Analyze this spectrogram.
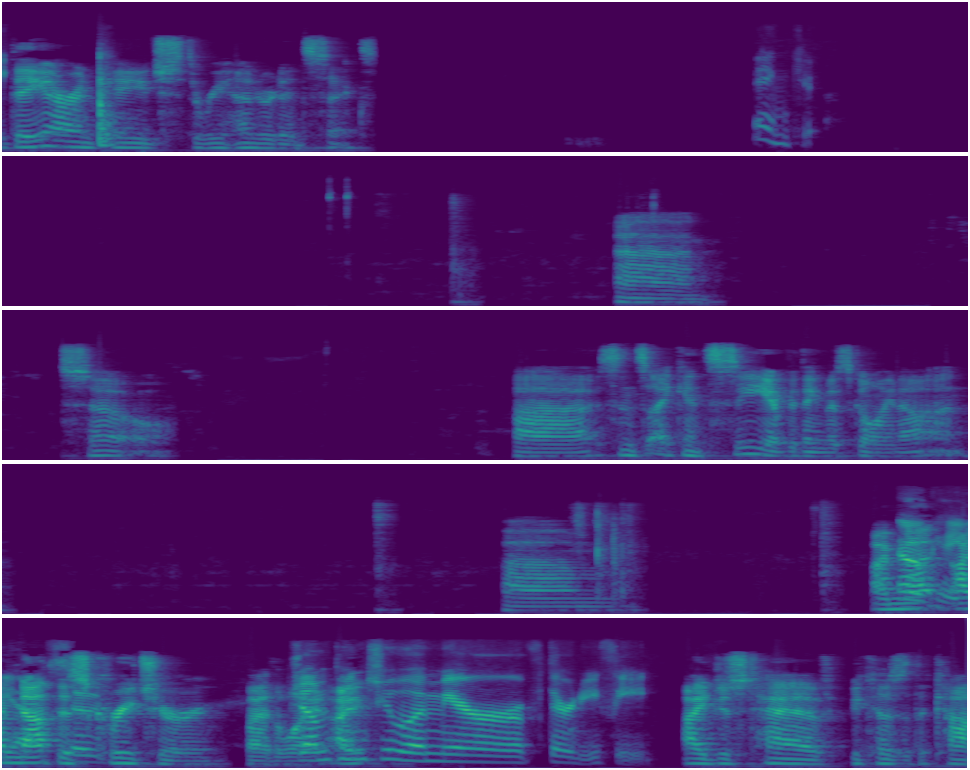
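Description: Several men talk over an online call, in turns and with animation.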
